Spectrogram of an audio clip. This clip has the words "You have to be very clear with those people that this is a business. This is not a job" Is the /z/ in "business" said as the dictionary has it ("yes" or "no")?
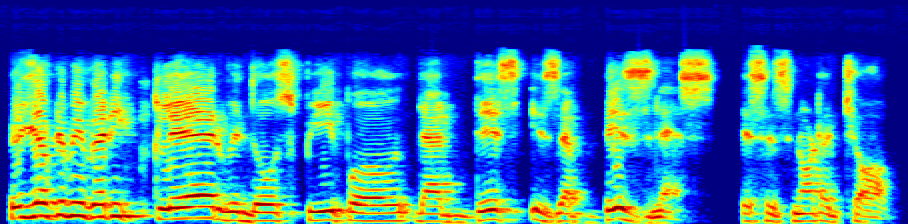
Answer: yes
